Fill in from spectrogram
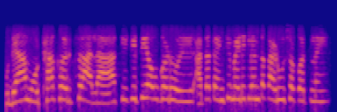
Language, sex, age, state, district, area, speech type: Marathi, female, 45-60, Maharashtra, Thane, rural, conversation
